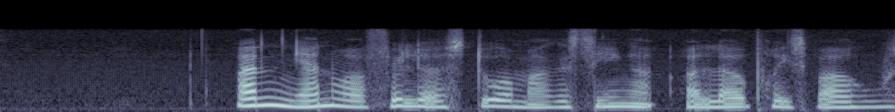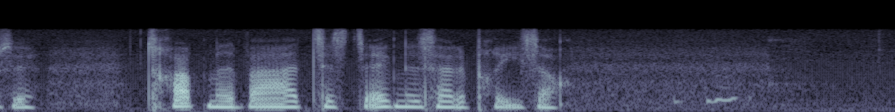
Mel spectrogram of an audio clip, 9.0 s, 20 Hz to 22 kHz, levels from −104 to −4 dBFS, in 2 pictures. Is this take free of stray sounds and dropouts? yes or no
no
